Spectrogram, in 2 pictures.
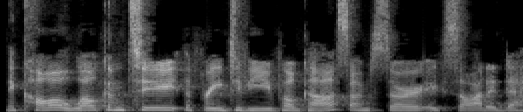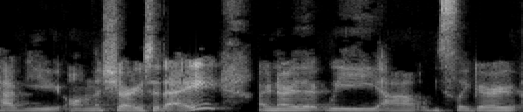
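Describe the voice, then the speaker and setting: An Australian woman hosting a podcast, reading an upbeat scripted intro and then chatting warmly with a guest. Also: mid-range voice, steady tone, normal speed, hardly any pauses. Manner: upbeat and enthusiastic, with some filler words in conversation. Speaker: podcast host and life coach.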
